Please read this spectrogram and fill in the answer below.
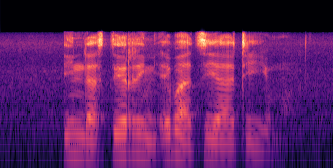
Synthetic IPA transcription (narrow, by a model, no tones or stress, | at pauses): indʱastʼeriŋɛɓat͡sʼijatʼiːmɔ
